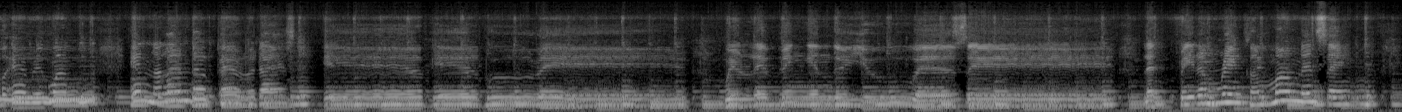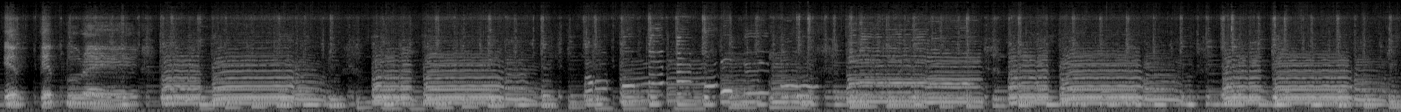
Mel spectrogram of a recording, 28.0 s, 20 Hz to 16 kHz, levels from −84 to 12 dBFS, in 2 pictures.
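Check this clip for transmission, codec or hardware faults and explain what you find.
No transmission, codec or hardware faults turn up anywhere in this clip. Nothing in the audio points to a problem along its path.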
